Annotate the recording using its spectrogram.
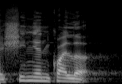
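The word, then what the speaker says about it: Xin Nian Kuai Le (新年快乐): Say, Xin Nian Kuai Le.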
